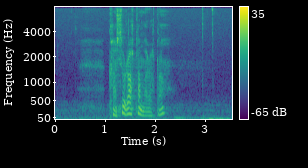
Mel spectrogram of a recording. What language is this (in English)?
Faroese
